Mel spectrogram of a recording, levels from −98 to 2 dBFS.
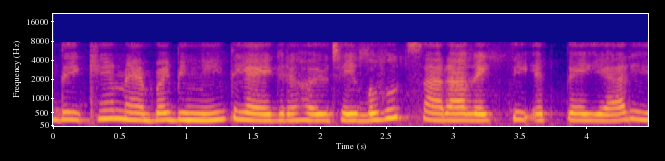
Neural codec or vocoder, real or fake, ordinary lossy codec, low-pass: codec, 16 kHz, 1.1 kbps, Voila-Tokenizer; fake; none; none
